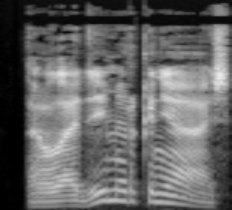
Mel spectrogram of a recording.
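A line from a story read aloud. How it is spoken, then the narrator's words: Weary lone voice behind wall. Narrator (Russian): устало сдавал высоты одинокий голос за стеною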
